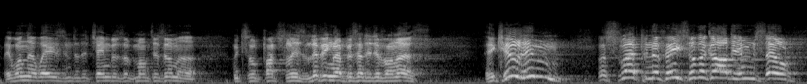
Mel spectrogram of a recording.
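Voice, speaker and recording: An actor playing a grandiloquent English gentleman devoted to a sun god, telling a curse with formal, theatrical diction in a 1960s TV western drama. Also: high-pitched, animated, a little fast, exaggerated voice. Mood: ominous. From England. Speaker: fanatical Englishman guarding Aztec gold. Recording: echoey, dull 1960s TV soundtrack.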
